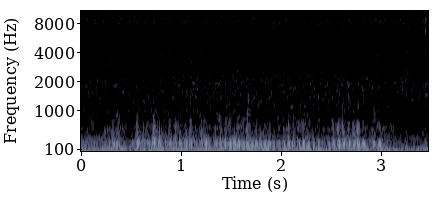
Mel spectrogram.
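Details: Soft rumbling purr from Scottish Fold kittens seeking attention, pulsing steadily at a low pitch and faint against a quiet indoor background.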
